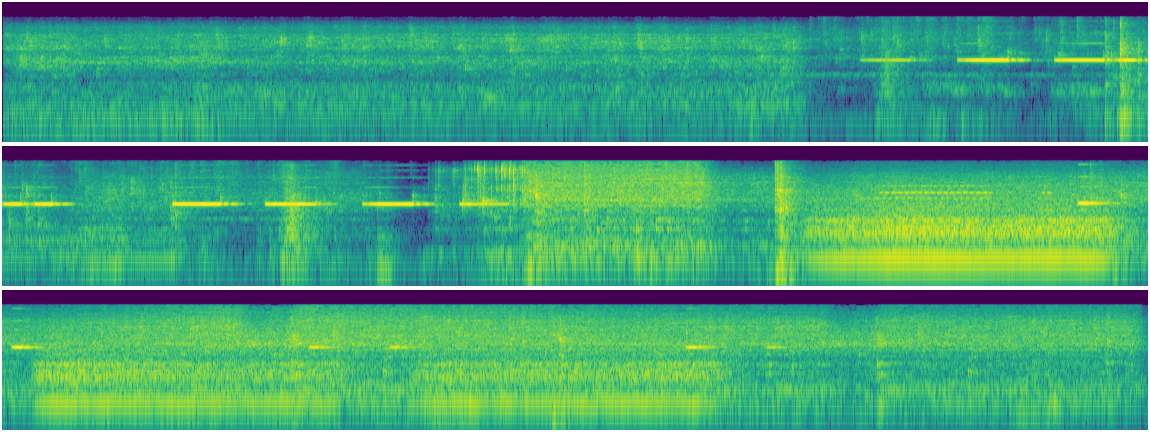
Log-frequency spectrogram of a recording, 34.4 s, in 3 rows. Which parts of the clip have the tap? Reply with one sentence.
The tap can be heard from 0.0 to 34.3 s.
